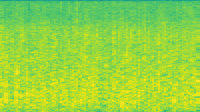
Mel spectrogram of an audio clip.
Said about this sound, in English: And then it poured rain. I mean, it poured rain so hard that not only are we hearing the rain on the tent, we're hearing the sound of rain running underneath the tent.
